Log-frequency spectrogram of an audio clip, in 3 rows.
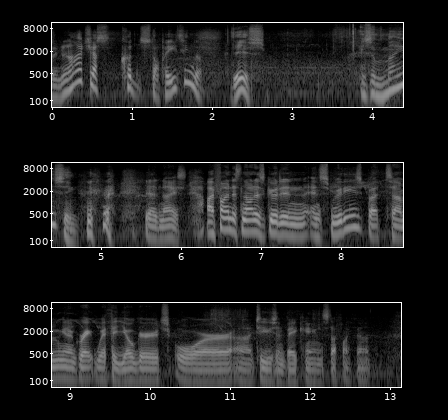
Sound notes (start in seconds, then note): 4.4 chuckles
